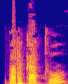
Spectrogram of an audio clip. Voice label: Waiter, basque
